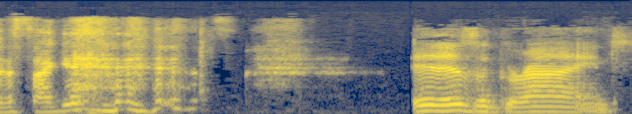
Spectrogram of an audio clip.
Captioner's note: laughs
